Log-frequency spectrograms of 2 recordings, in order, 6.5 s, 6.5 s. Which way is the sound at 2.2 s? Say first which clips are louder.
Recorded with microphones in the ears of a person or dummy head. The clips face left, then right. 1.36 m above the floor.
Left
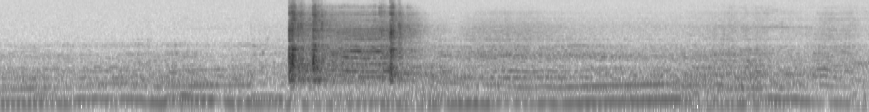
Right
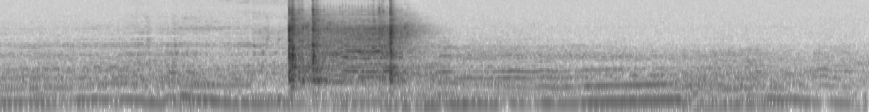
Even; 35° right (ahead or behind).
